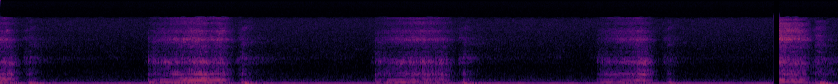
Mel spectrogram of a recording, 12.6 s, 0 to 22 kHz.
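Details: Snoring during sleep, 2025/02/03, with the SnoreLab snoring app linked: low, rattling snores on each in-breath, roughly every three to four seconds, over steady room hum.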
